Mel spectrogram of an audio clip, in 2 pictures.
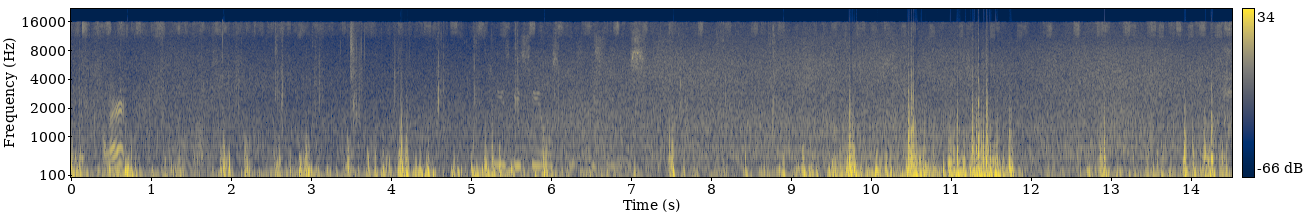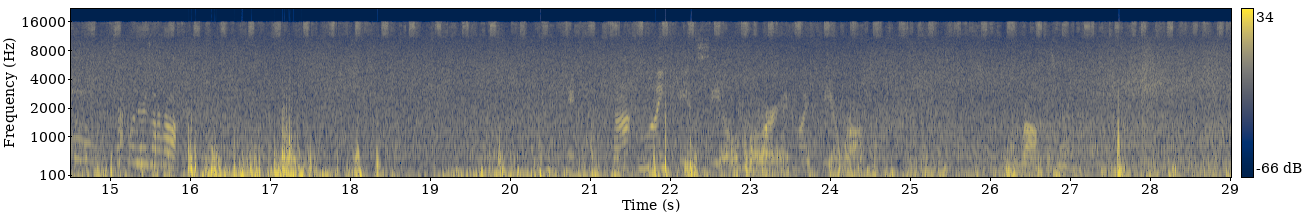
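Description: Strong wind gusts and buffets loudly outdoors.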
